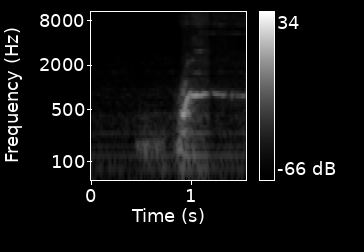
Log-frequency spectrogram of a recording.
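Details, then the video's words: Pet female dog whimpering in her sleep during a bad dream indoors; a soft rustle, then a high, thin whine that holds steady for about half a second and briefly returns more quietly. "Dog has bad dream"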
